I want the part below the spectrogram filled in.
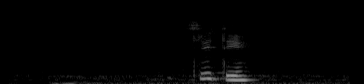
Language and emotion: Russian, neutral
